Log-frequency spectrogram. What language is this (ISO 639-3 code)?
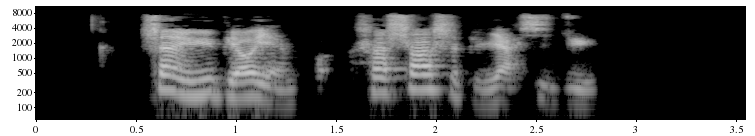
zho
